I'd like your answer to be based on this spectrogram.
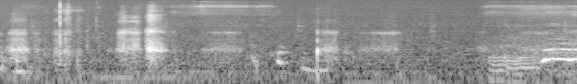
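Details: Irregular snoring breaths with high whistling, wheeze-like sounds on some breaths and faint snorts from a sleeping mother; unusual snoring with wheezy whistling.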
